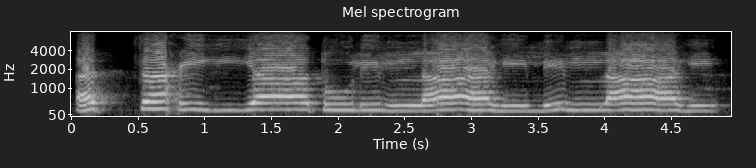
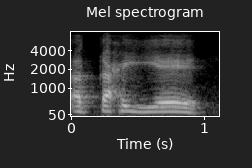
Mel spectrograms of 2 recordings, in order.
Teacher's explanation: اچھا بعض لوگ اس کو یا کی آواز کو بڑی یا کی طرف بھی التحیہ, یہ نہیں ہے, یا کے اوپر زبر ہے اور آگے الف ہے, ایک الف کے برابر اس کو لمبا کریں گے جیسے کھڑا زبر والے حرف کو پڑھتے ہیں.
